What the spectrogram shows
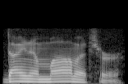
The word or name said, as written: dynamometer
